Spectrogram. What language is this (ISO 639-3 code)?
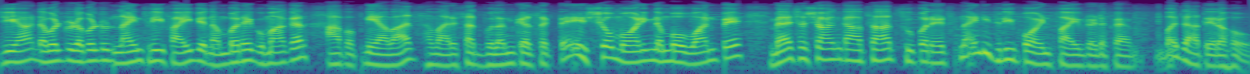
hin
